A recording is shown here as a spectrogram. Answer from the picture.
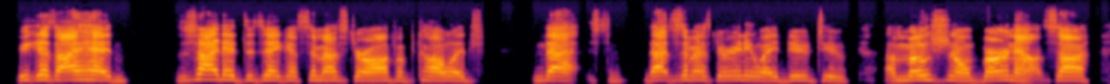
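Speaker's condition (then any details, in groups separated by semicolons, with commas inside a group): Cerebral palsy; limited mobility, legs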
